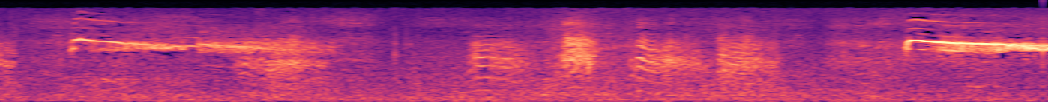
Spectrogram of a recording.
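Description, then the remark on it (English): Parrots give harsh alarm squawks at the sight of a hawk, long grating screeches at the start and end with a run of short, repeated caws between them, loud with no talking. “Hear that sound they're making? That caw, caw, caw. That's the sound they make when they see a hawk.”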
